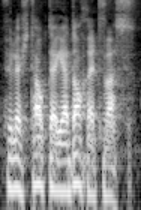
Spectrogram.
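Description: A man voicing a grumpy, know-it-all male fox in a children's audio story, gruff and sardonic. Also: sits low, fairly even intonation, normal speed.

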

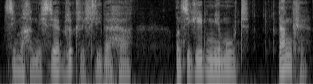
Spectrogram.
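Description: A man's voice: medium pitch, fairly even intonation, a little slow, darkish tone, dry recording, voice pushed up. Man playing a prim, tearful rose flower. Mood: hopeful. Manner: formal, tearful, fussy. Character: proud, tender female rose flower. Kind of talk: audiobook reading.

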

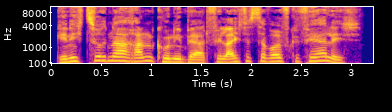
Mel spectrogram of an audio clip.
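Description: A man's voice: on the high side, moderate pace, darkish tone, no room sound, studio quality, pitched above the performer's own voice, lightly acted. A man voicing a caring young woman adventurer who uses magic, in a raised voice.

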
